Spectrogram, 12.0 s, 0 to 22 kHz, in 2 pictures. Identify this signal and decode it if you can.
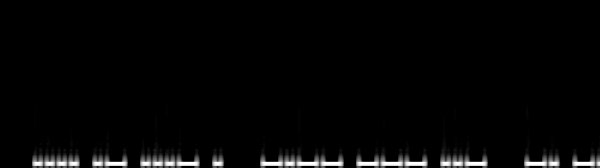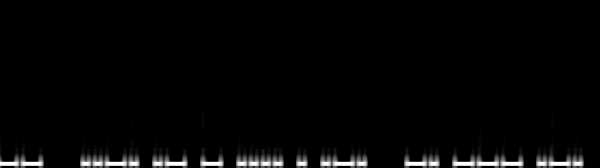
Morse code, heard as a keyed tone, about 20 wpm, 700 Hz. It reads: HAVE YOU NO FATHER NOR
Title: Sentences from Top 1500 Words 20wpm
